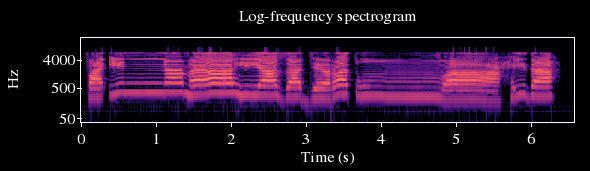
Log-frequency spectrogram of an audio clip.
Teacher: نون مشدد کا غنہ، پھر الف مدہ، پھر زج جیم کے اوپر قلقلہ، پھر را کو پر پڑیں گے، پھر تم ادغام ہوگا.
